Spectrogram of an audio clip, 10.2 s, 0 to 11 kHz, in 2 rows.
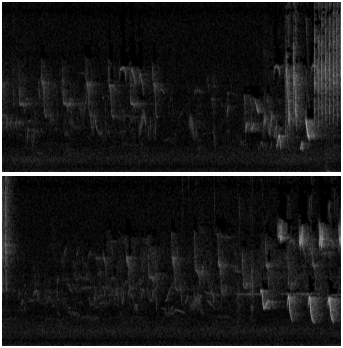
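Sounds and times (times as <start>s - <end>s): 
common nightingale Luscinia megarhynchos song: 0.0s - 10.1s.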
